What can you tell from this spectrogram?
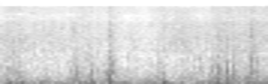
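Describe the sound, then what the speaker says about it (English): Wind gusts on an open hillside at a wild camp in the Lake District, a short burst of rough, blustery buffeting noise against the microphone. "Definitely fairly breezy."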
